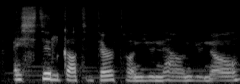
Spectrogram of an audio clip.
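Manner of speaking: low, quiet murmur. Leaning in toward another character before he walks off, murmuring. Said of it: "leaning in to murmur and say".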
